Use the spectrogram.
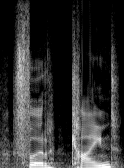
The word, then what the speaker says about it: Verkindt: It's pronounced Verkindt.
